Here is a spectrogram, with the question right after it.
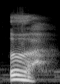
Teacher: the schwa is a lazy sound. It sounds like ugh. It is very short and very weak.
